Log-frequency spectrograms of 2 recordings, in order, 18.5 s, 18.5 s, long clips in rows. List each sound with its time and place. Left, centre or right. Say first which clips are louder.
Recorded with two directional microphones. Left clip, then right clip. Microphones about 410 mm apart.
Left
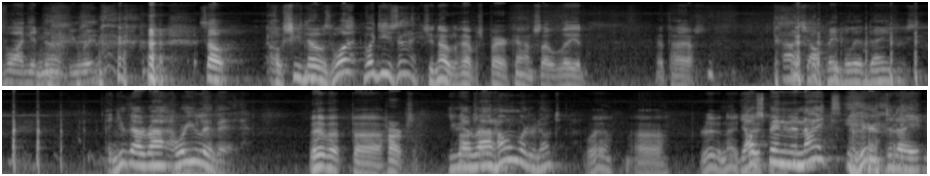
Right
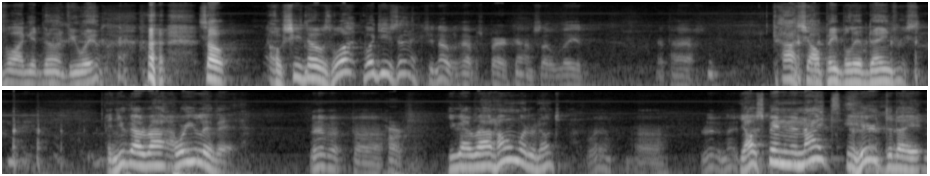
0.0 s speech: right 4 dB; right
2.6 s speech: right 5 dB; right; by 4.1 s centre
4.2 s speech: left 6 dB; left
8.0 s speech: right 8 dB; right
9.6 s a sound: left 6 dB; left
10.2 s speech: right 5 dB; centre
12.3 s speech: left 7 dB; left
13.7 s speech: right 4 dB; centre
15.1 s a man's voice: left 7 dB; left
16.6 s speech: right 4 dB; centre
